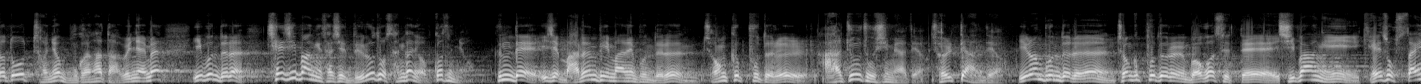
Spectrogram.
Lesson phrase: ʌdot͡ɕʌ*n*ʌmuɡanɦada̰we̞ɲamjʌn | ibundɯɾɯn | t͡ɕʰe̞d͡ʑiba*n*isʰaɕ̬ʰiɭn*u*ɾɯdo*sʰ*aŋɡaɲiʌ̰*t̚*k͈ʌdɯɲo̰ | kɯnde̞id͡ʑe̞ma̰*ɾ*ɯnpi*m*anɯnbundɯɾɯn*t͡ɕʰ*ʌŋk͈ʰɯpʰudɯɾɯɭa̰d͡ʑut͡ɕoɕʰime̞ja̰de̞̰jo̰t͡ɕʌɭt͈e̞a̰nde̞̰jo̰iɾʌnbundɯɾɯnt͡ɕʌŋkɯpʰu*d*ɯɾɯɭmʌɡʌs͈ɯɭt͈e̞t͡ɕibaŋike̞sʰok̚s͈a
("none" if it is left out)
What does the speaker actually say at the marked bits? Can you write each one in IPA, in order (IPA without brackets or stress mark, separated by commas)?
ɲ, ŋ, ɯ, sʰ, p̚, ɾ, m, t͡ɕ, d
